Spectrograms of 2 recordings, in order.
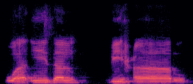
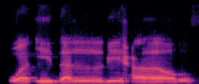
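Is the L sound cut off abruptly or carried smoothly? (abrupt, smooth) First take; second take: abrupt; smooth. First: The L sound is cut off abruptly. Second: The L sound flows smoothly into the next. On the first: The speaker calls it wrong. "jangan diputus. Jangan wa idzal biharu" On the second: The speaker calls it right. "sambung aja"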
